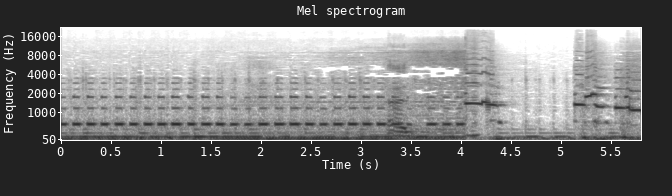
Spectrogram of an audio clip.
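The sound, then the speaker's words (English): A quartet of recorders plays a song together in loud, shrill, breathy tones, with a repeated note pattern and a few sliding, squeaky high notes toward the end. No one speaks. “And I got them to play 5 songs and I just need you to try to guess what songs they're playing.”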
